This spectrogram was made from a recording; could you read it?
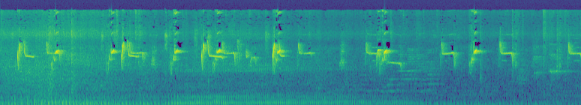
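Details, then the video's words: Red-headed flowerpecker in a singing contest, crisp high chips each followed by a short falling whistle, spaced about one second apart, over a steady low hum early on. "Chim Sâu Đầu Đỏ Hót Đấu"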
